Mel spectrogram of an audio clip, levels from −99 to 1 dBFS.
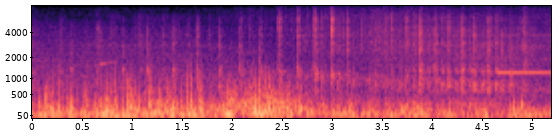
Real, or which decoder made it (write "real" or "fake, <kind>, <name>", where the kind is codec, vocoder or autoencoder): real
